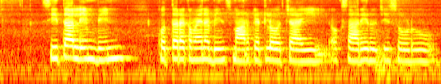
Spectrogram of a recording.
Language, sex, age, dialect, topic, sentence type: Telugu, female, 25-30, Telangana, agriculture, statement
